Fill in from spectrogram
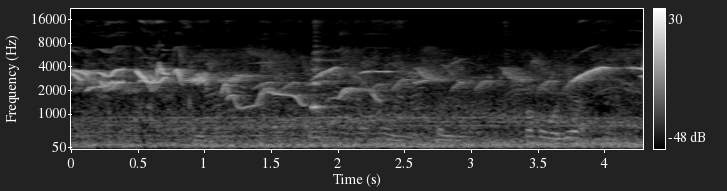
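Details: Oriental magpie-robins kept in cages at a park bird cafe in Lê Thị Riêng park. Varied whistled phrases include looping, swooping notes and sharp upslurs, with faint human voices and a low hum beneath.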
